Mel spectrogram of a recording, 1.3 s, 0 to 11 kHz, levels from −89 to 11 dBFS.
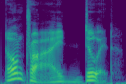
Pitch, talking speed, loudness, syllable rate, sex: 120 Hz, 140 wpm, -18 LUFS, 3.9 syllables/s, male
